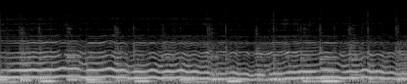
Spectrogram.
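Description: Italian love song: a voice carries a long, wavering melody with vibrato and no clear words, over a plucked bass that alternates between two low notes.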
